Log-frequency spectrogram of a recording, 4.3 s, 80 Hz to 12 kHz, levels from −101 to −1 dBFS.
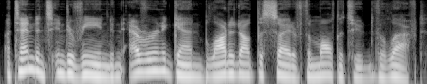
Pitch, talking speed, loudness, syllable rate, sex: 135 Hz, 225 wpm, -19 LUFS, 6.5 syllables/s, male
